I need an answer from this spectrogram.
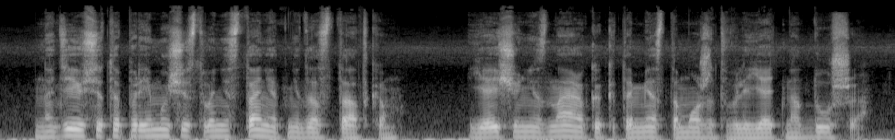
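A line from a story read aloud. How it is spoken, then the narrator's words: Quiet reply. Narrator (Russian): тихо ответила Ксандра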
